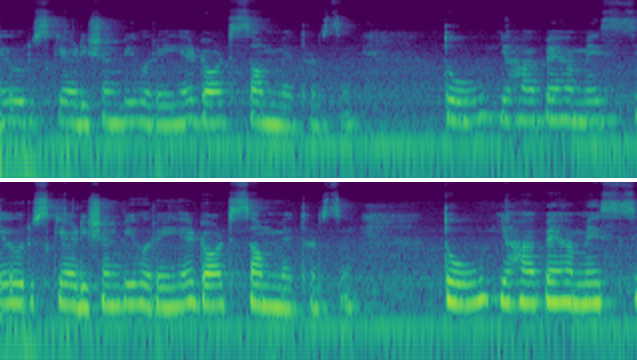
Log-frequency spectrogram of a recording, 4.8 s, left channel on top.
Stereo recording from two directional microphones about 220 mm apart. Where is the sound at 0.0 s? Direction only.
30° right (ahead or behind).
